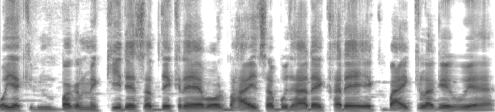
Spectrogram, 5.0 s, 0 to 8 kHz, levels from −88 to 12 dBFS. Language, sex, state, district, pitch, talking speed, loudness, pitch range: Hindi, male, Bihar, Sitamarhi, 115 Hz, 280 wpm, -16 LUFS, 110-115 Hz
